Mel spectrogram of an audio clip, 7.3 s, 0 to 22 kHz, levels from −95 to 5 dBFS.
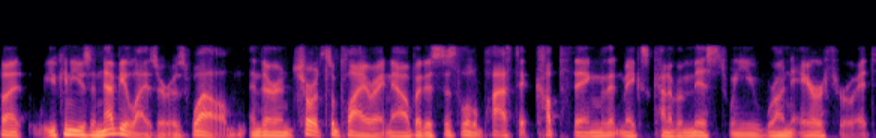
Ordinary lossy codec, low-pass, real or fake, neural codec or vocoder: Opus, 32 kbps; 5.4 kHz; fake; codec, 16 kHz, 4 kbps, X-Codec, HuBERT features, trained on LibriSpeech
